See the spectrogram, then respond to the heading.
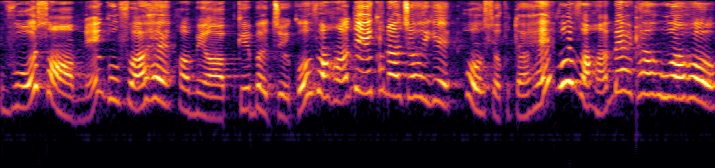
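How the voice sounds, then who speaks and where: In a high, cartoonish character voice with very wide pitch swings, the speaker goes at a fairly slow pace with hardly any pauses. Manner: sly, deceitful.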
